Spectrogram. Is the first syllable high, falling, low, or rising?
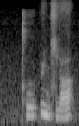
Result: rising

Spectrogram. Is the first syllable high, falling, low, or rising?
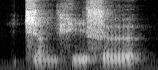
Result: low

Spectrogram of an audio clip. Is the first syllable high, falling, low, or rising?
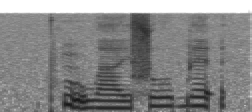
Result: falling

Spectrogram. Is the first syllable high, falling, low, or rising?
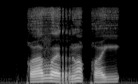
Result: rising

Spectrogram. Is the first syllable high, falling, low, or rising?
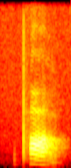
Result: falling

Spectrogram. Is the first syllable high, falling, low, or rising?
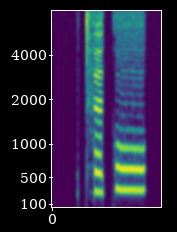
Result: low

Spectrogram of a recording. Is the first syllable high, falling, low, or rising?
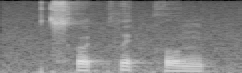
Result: rising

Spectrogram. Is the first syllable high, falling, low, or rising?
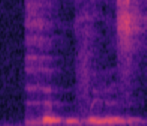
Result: high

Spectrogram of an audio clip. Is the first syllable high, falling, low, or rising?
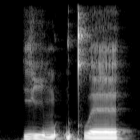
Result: low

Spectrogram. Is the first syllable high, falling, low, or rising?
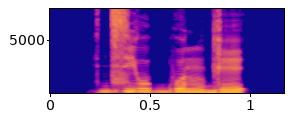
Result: falling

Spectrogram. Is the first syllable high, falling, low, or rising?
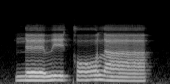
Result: low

